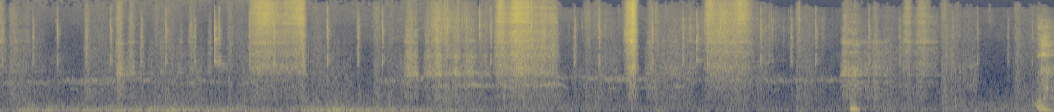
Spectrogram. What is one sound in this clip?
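Footsteps crunch through snow, close by.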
